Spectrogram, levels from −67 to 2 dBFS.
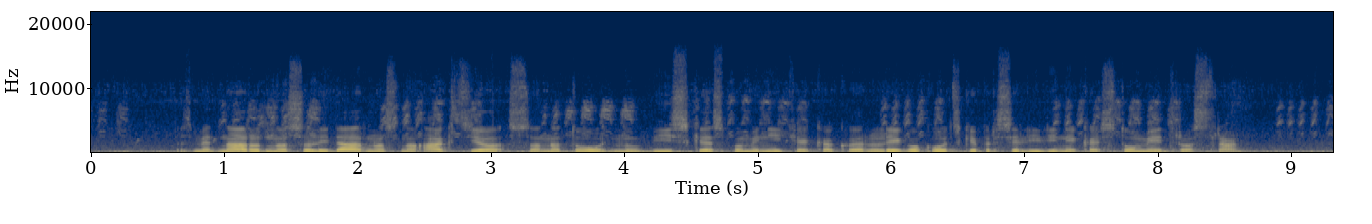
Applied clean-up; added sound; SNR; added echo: none; Wind / Bird / Insect; 7 dB; none.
